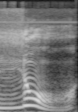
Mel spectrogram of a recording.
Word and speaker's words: gnaw: answer here vibes to gnaw a dog gnaws on a bone to bite at something notice the pronunciation as in neither nor the g is silent okay so you you've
